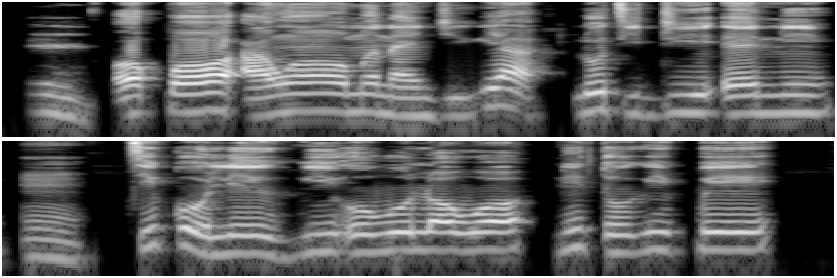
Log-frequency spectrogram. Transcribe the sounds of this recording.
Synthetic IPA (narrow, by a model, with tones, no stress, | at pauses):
ɔ˨k͡pɔ˧a˨w̃ɔ̃˧ɔ˧mɔ̃˧nã˨i˨d͡ʒi˦ɾi˦a˦˨lo˨˦ti˧di˦ɛ˧nĩ˧˨ | ti˨˦ko˦˨le˧ɾi˨˦o˧wo˦lɔ˦wɔ˦nĩ˦to˧ɾi˦k͡pe˦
